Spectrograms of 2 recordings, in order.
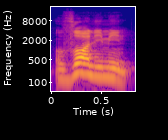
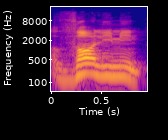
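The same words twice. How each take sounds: No difference in how they are said.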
